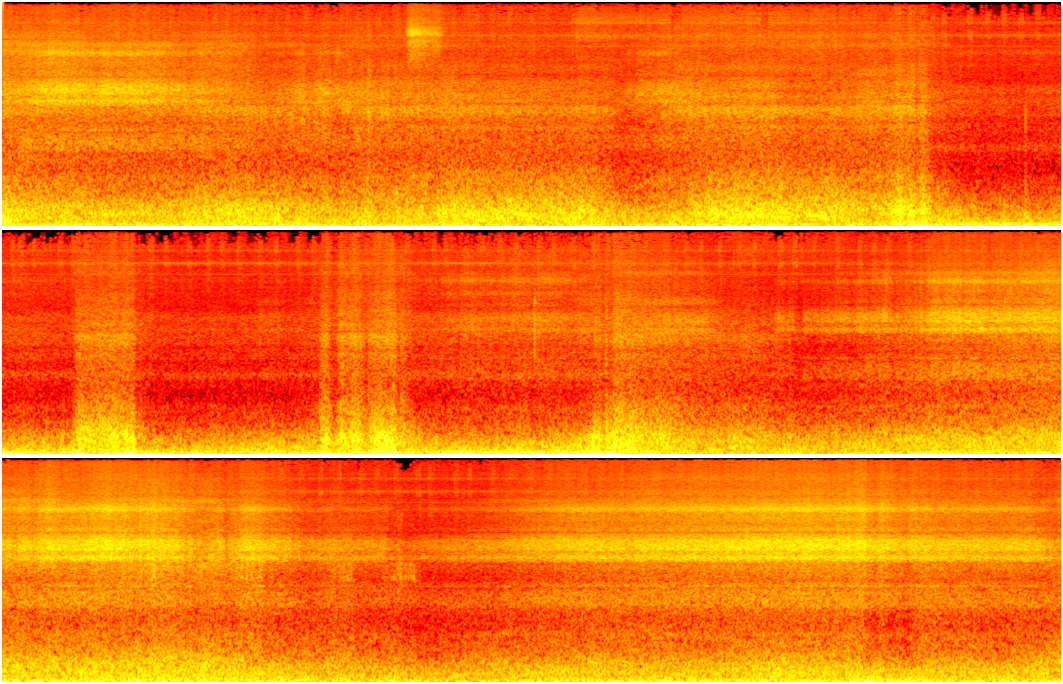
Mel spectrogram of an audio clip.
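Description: Wind rushing over the camera microphone in paragliding flight: a steady low buffeting that swells in a few stronger gusts near the middle.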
